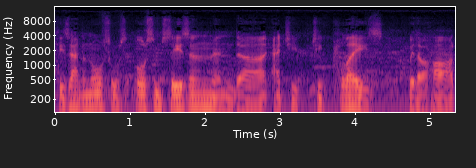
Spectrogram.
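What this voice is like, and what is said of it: English accent, not Midwestern. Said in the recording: “You you don't have a midwestern accent. ... I was originally from London.”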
